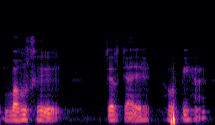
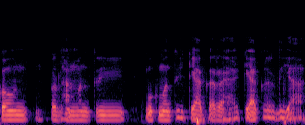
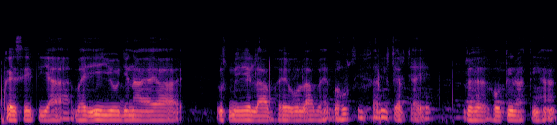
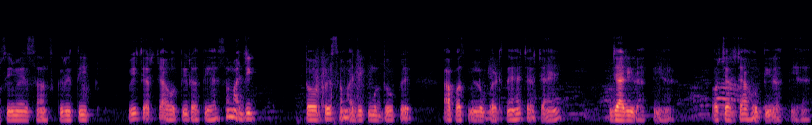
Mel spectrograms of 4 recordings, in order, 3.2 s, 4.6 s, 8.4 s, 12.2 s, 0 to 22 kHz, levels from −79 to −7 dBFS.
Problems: constant background noise, continuous background conversations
